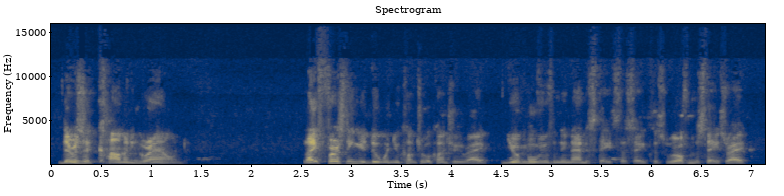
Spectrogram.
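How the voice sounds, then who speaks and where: A man talks at a very fast pace in an animated tone with vocal fry. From New York (Queens), born in Europe. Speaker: expat sharing experiences. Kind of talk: casual interview chat. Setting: livestream.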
